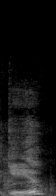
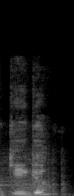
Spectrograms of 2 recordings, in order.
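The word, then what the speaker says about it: Gigha: from corella we went to gear or Giga depending how you pronounce it depends who you talk to and one thing about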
